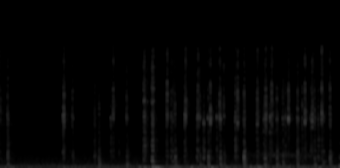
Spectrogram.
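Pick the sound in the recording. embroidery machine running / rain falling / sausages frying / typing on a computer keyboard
typing on a computer keyboard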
